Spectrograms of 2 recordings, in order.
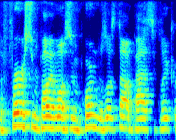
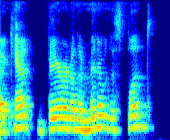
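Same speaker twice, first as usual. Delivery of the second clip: ordinary talk, nothing marked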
